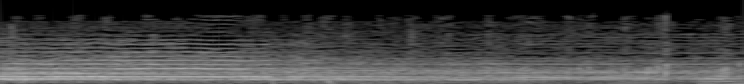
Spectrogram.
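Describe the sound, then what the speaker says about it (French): Crowd at an outdoor Tour de France village start in Le Touquet cheering and applauding, a dense, sustained wash of voices and clapping at moderate distance. "Les gens applaudissent le blouson."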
